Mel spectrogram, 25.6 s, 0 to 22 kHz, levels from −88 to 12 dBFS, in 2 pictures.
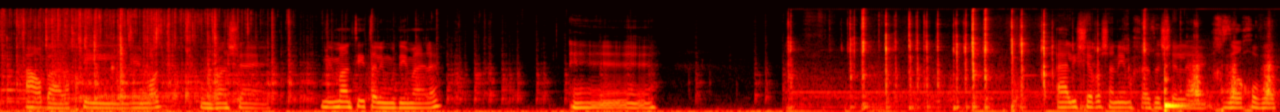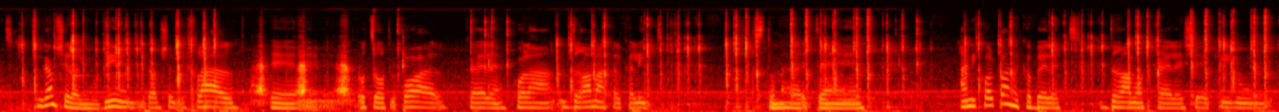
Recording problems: household noises; very loud; throughout; 2 dB above the speech

